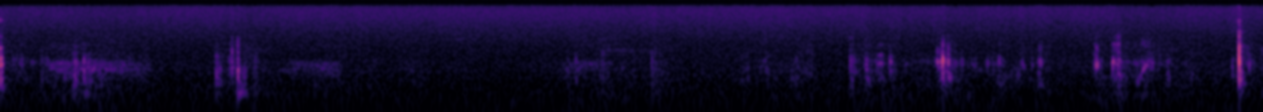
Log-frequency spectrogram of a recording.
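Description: Faint scattered clicks, light knocks and rustling of a hand handling a plastic container, with a small knock about a second in and a quick run of clicks near the end.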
